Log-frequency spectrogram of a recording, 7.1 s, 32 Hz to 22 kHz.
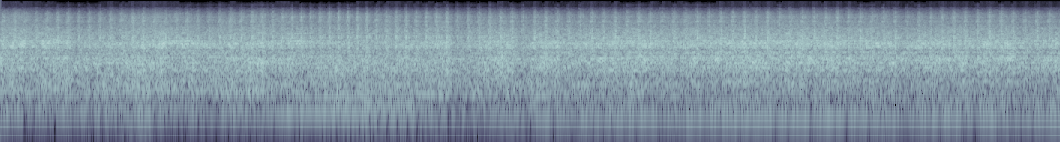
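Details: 1985 Chevrolet C10 at first start in 10 years, after a new mechanical fuel pump, tank, fuel lines, starter, battery and distributor module: fast, high idle with light quick ticking; top-end tap, seemingly passenger side, Lucas oil treatment added.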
